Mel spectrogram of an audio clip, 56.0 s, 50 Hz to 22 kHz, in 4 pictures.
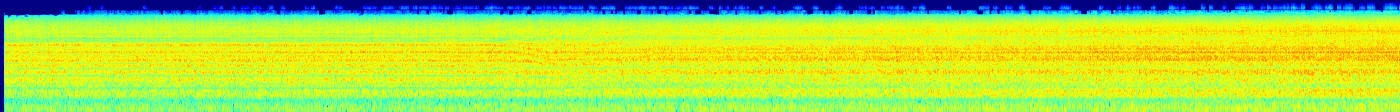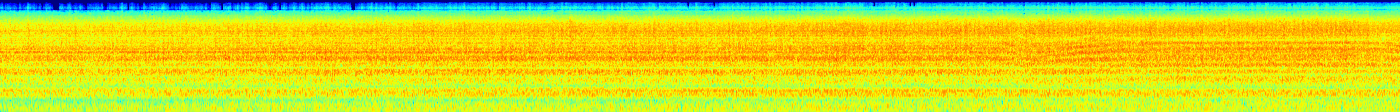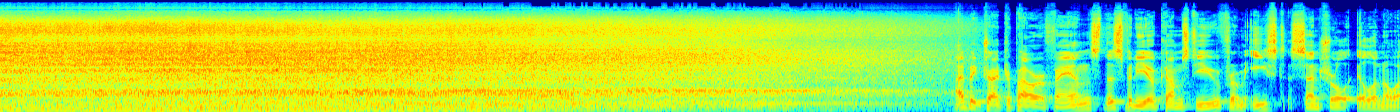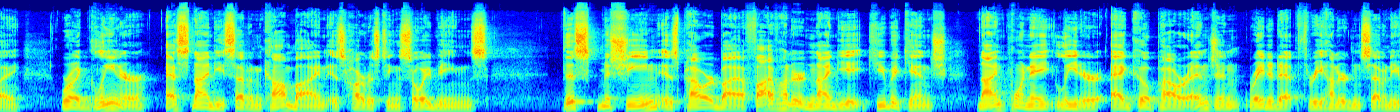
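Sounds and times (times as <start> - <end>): combine harvester mechanical drone: 0.1 - 38.0
high whining tones: 12.0 - 38.0.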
